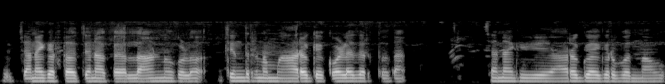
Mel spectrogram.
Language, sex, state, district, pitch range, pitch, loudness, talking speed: Kannada, male, Karnataka, Raichur, 145-150 Hz, 150 Hz, -20 LUFS, 100 wpm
